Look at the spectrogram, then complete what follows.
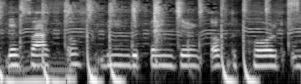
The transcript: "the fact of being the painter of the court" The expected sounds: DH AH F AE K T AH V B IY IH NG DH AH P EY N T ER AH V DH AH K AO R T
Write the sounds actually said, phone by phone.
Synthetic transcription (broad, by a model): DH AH F AE K T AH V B IY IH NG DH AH P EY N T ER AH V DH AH K AO R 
